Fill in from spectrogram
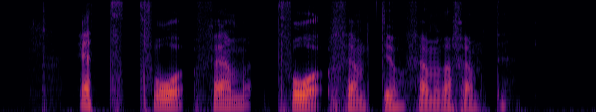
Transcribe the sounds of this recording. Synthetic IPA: ɛt̪ʰːv̥oːfɛm | t̪ʰv̥oːfɛmt̪ɪʊfɛmhɵnɾafɛ̰mt̪ɪ

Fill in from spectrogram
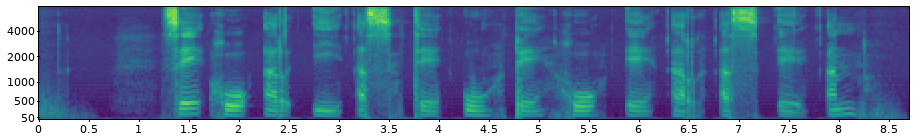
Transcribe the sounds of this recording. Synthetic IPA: seːhoːʔæɾiːʔɛst̪ʰeː | uːpʰeːhoːʔeːʔæɾʔɛsʔeːʔɛn

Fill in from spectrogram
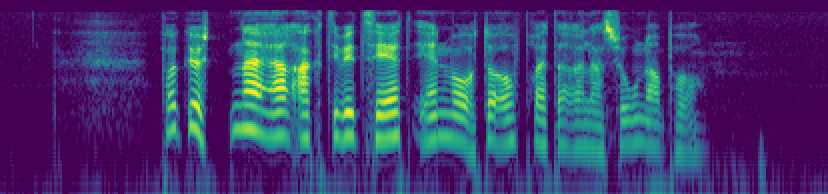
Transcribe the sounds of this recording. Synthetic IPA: fɔʁɡʉt̪n̩əæːʁɑ̰kt̪ɪʋɪt̪ʰeːt̪iːɛɪnmoːt̪əoːɔpʁɛt̪əʁɛlɑʃuːnəʁpʰo̰ː

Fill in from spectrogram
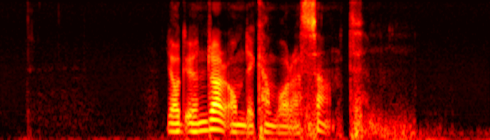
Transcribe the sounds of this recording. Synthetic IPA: jɑːɡɵnd̪ɾaɾʔɔ̰md̪ɛkʰanvɑ̰ːɾa̰sa̰nt̪

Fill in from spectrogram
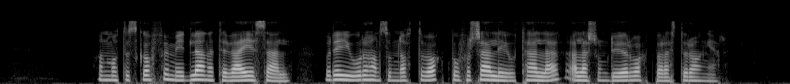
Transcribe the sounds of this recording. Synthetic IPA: hɑnmɔt̪əskɑfəmɪd̪lənət̪ʰɪʋæɪəsɛl | oːd̪eːjuːɾəhɑnsɔmnɑt̪ʋɑk̚t̪̚pʰoːfɔʃɛlɪəhʊt̪ʰɛləɾɛ̰lːəʂɔmd̪øːɾʋɑkt̪̚pʰoːɾɛst̪ʉɾɑŋəɾ

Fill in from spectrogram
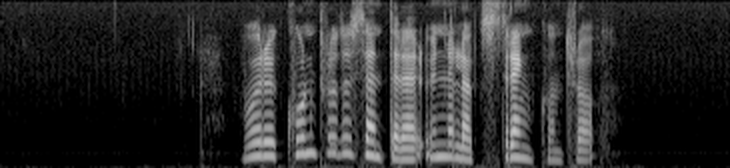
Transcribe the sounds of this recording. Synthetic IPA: ʋoːɾəkʰuːɳpʰɾʊd̪ʉsɛnt̪əɾæːɾʔʉnəɭɑk̚t̪st̪ɾɛŋkʰʊnt̪ʰɾɔl

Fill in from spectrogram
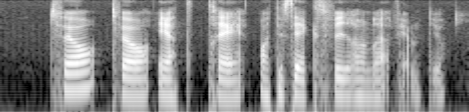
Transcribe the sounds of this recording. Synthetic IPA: t̪ʰvoːt̪ʰv̥oːɛt̪ʰːɾeːɔt̪ːɪsɛksfyːɾahɵnd̪ɾa̰fɛ̰mt̪ʰɪʊ

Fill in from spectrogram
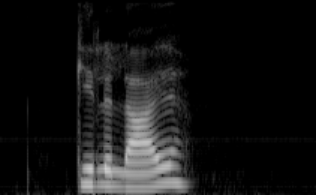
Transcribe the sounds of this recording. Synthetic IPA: ɡ̥iləlɑɪə

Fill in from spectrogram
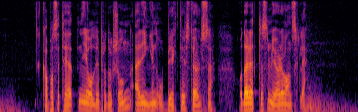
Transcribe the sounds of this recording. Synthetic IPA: kʰɑpɑsɪt̪ʰeːt̪n̩ɪɔljəpʰɾʊd̪ʉkʂuːnn̩æ̰ɾɪŋːənɔbjɛkt̪ʰiːʋst̪øːəlsə | ɔd̪ɛæɖɛt̪ːəsɔmjøːɖɛʋɑnskəlɪ

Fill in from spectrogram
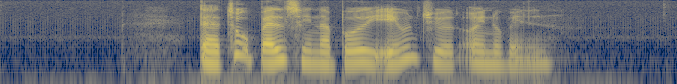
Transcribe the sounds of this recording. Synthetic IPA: d̥ɑ̈æɐt͡sʰo̝̰ːb̥ælse̝ːnɐb̥ɔ̽ːð̞̩ˠiʔeːʊnt͡sʰyɐðˠɒ̽ino̝ʋeln̩

